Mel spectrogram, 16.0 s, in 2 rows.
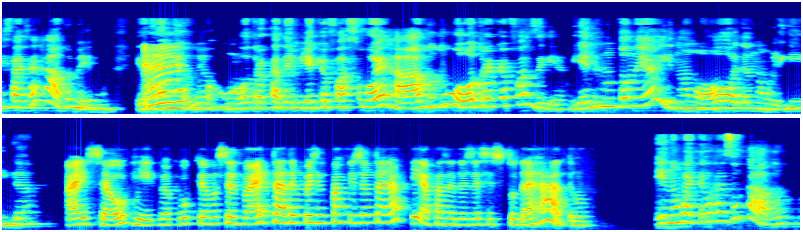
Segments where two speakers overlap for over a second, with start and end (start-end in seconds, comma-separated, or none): none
